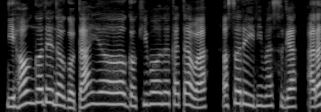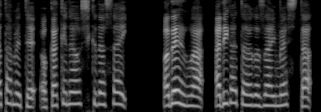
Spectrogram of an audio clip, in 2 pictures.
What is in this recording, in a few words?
IVR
